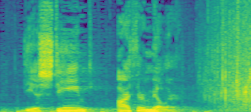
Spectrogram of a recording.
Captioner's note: much applause and a standing ovation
